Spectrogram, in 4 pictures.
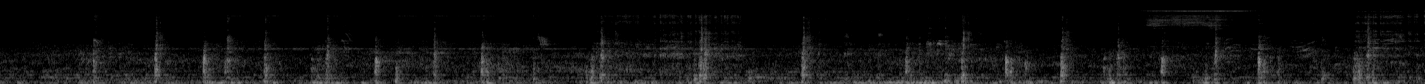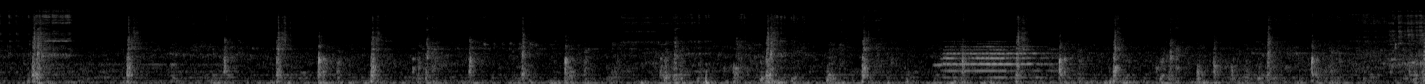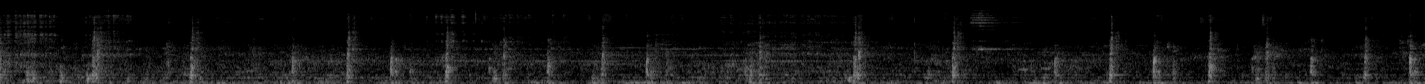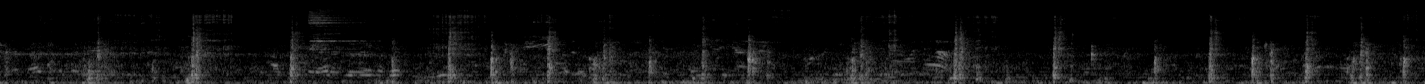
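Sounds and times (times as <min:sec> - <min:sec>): low train rumble: 0:00.0 - 0:57.0
train wheels clicking over rail joints: 0:00.2 - 0:57.0
train horn: 0:23.6 - 0:25.1.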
